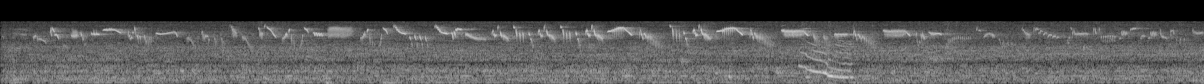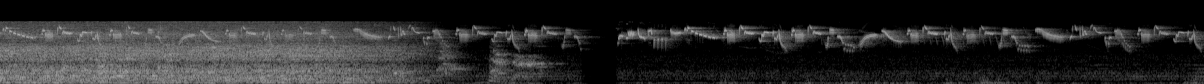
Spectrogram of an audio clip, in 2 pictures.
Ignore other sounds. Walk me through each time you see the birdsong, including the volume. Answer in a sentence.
The birdsong can be heard from 0.1 to 24.0 s, getting quieter.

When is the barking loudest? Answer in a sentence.
The volume of the barking peaks at 8 seconds.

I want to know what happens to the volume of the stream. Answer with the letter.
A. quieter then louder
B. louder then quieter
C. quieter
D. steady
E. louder
D.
